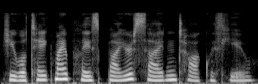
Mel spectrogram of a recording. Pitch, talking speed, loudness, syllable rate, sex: 195 Hz, 280 wpm, -15 LUFS, 5.2 syllables/s, female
